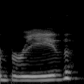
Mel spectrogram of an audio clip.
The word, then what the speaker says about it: breath: breathe breathe in um notice how that's different from the spelling of breath right so the noun and the pronunciation is a little bit different too right so breath as a noun sort of ends in that um the unvoiced pH cons consonant whereas breathe for the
